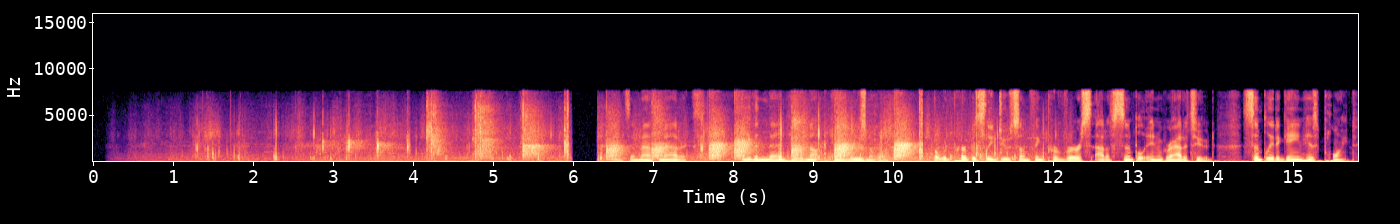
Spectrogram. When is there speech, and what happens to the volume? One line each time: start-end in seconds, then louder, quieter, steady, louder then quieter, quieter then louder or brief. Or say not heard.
6.4-15.7 steady.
